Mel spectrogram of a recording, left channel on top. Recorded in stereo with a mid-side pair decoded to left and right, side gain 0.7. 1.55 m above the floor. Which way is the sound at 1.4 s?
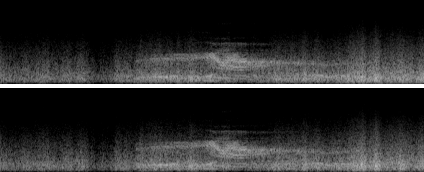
Straight ahead.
